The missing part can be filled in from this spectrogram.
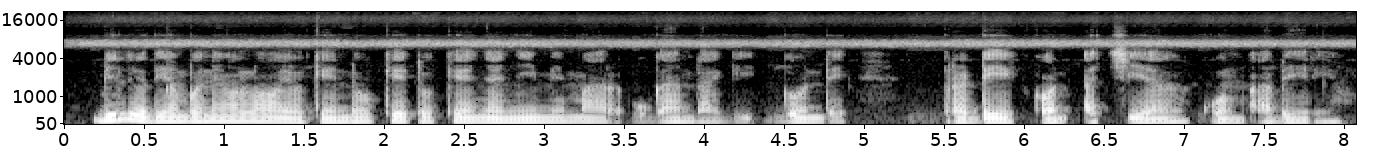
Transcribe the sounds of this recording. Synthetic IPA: biliod̪jambonɛɔlɔjɔkendoketokɛɲaɲimemaruɡandaɡɪ | ɡonde | pɾʔadɪkːɔdat͡ʃɪɛlkwoma̰beɾɪɔ

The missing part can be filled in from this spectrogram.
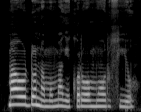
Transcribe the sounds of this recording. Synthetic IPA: mawodonamɔmaɡekʰɔɾɔmɔɾufijo

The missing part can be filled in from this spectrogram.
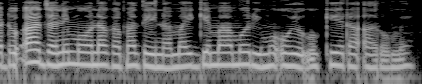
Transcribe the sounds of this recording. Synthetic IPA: adoʔad͡ʑanemɔːnaɣamaðenamaiɡemamoɾimoʔojoɣokeɾaʔaɾo̰mɛ

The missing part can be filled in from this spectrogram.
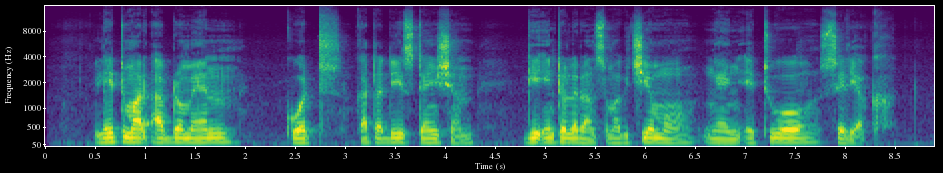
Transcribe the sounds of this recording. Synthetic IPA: lɪtmaɾa̰b̚dɔmɛn | kwotkatadɪstɛnʃɔn | ɡɪintɔlɛɾansmaɡt͡ʃjemoŋɛɲetuoseljak

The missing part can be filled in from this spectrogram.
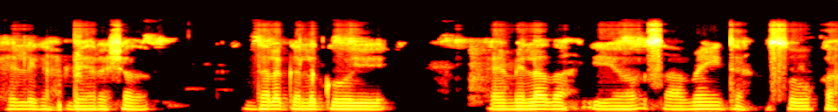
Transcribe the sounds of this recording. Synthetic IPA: ħɪlːɪɣɐbɛːɾɐʃɐðɐ | d̪ɐlɡɐlɐɡɔːjɛj | ʕɪmɪlɐðɐijɞsaːmɛjnt̪ʰɐsuːqɑ

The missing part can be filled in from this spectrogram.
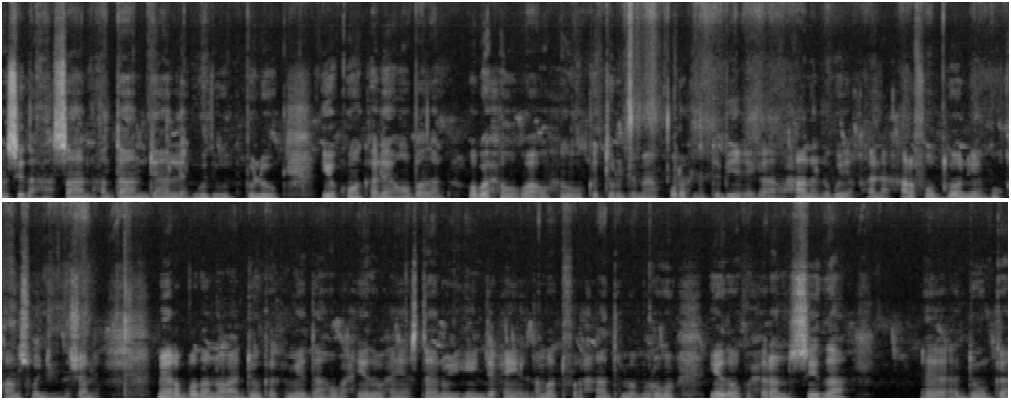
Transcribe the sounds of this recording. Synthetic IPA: nsɪðɐʕɐsaːnɐd̪aːnd͡ʒaːlɛɡʊðuːd̪bʊluːɡijɞkʰʊwɐkʰɐlɛʔɔːbɐðɐn | ʊβɑħʊwɑːwʊħṵːkʰɐt̪ʰʊrt͡ʃʊmaːqʊɾʊħd̪ɐd̪ɐβiːʕɪɣɐ̰ʔɐ̰wɑħɑːnɐlɐɣʊjɑqɑːnɐːħɑɾɐfʊd̪ɡɔːnijɔmuːqɑːlsɔːt͡ʃɛːðɐʃɐlɛmɛːlɐbɐðɐnʔɔ̰ːɐd̪uːŋkʰɐkʰɐmɪd̪ɐɦʊβɑħjɐðʊwħɛjast̪ʰaːnuːjɪɦiːnd͡ʒɐʕiːlːɐ̰mɐd̪fɐ̰rħɑd̪ɐmɐmʊɾʊɣɔɪ̰jɐðɔːkʰʊħɪɾʔɐnsɪðɐ | ɛːɐd̪uːŋkʰɐ

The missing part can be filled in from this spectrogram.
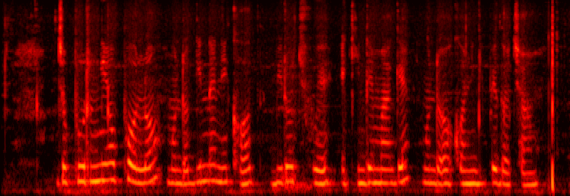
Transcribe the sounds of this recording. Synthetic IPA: d͡ʒopuɾnɪopolomɔndɔɡɪnɛnɪkʰɔd̪biɾot͡ʃweekʰindemaɡɛmɔndɔːkʰɔɲɡiped̪at͡ʃam

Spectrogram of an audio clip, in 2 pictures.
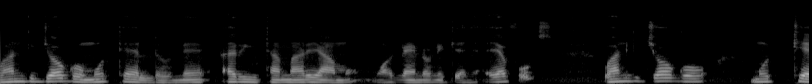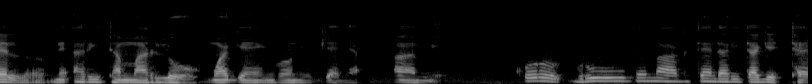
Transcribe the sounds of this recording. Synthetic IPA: wanɡɪd͡ʒɔɡɔmɔtʰɛldɔnɛaɾitamaɾjamɔmwadɛndɔnɪkɛɲaɛjafos | wʔanɡɪd͡ʒɔɡɔ | motʰɛlɔ̰nɛʔaɾitamarlomwaɡɛŋɡɔnɪkɛɲa̰ | amḭ | kʰoɾoɡɾupɛmaɡtɛndaɾitaɡɪtʰɛ

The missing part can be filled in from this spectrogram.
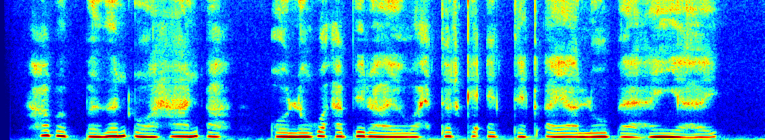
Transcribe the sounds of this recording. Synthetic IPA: hɐβɐbɐðɐnɔːħɑːnɐh | ʔɔːlɐɣʊʕɑbɪɾaːjɔwɑħt̪ʰɐrkʰɐʔɛt̪ʰɛɡɐjaːlɔːbaːhɐnjɐɦɛj

